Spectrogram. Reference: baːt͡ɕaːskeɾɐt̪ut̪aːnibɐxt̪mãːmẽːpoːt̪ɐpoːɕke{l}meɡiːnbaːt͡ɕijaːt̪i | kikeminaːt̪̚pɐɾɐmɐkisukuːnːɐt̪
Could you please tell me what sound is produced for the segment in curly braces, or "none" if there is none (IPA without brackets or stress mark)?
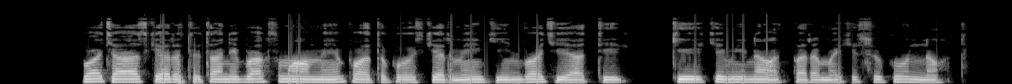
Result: ɾ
